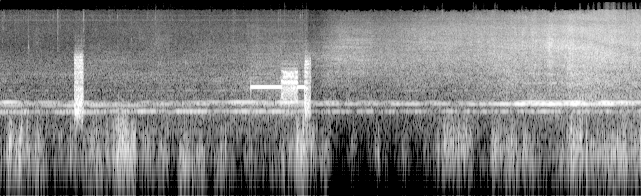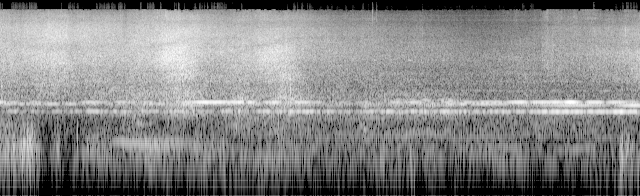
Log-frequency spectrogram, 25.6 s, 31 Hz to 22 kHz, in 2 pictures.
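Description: A Federal Signal 508-128 civil defense siren in Sheboygan, Wisconsin, malfunctioning during a test: a faint, distant steady tone wavers and drones alone, broken by a few brief beeps and clicks.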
